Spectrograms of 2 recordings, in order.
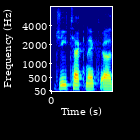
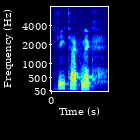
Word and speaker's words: Gtechniq: So anyway, the product is called Gtechniq.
